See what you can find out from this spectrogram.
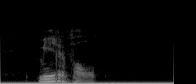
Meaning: catfish
- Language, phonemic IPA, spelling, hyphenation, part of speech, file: Dutch, /ˈmeːr.vɑl/, meerval, meer‧val, noun, Nl-meerval.ogg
